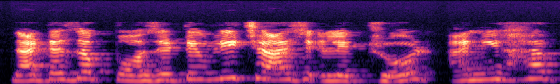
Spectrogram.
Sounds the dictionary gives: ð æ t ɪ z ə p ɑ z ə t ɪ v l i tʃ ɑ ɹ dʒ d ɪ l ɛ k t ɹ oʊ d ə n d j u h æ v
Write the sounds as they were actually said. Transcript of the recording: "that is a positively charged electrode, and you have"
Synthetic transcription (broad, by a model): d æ t ɪ z ə p ɑ z ə t ɪ v l i tʃ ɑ ɹ dʒ ɪ l ɛ k t ɹ oʊ d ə n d j u h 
